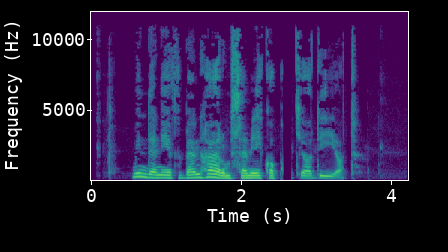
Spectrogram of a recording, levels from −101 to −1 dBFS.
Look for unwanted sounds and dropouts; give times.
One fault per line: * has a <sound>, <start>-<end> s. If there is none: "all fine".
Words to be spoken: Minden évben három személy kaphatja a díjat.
* has a dropout, 2.6-2.7 s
